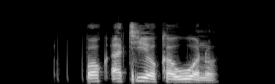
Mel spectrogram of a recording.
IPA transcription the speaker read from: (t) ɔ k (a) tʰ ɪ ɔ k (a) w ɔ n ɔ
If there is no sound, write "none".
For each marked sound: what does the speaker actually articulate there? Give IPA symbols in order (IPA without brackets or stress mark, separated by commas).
p, a, a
